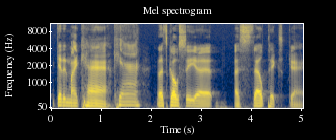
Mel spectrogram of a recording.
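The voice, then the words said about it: Attempted Boston accent. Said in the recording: “I can't do a good Boston accent ... that's not bad. It wasn't too bad, actually.”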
